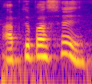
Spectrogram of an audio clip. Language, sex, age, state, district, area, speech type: Hindi, male, 18-30, Rajasthan, Jaipur, urban, spontaneous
